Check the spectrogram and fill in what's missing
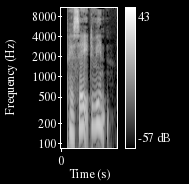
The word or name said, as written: passatvind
